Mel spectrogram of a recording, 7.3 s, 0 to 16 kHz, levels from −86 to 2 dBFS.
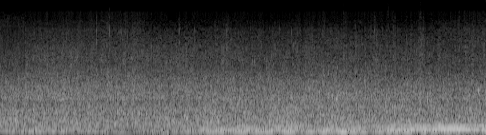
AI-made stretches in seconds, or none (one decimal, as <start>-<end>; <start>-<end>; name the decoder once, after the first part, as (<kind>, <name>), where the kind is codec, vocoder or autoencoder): none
